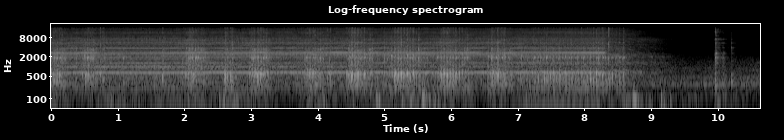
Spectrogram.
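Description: Electric hand mixer running on low with its beaters whisking egg whites in a bowl, the sound swelling and fading about every half second. The motor winds down and stops about eight and a half seconds in, followed by a single click near the end.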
